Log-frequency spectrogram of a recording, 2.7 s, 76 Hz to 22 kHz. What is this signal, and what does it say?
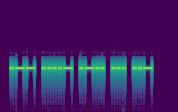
Morse code, heard as a keyed tone, about 30 wpm, 700 Hz. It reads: W4LSU
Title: USA Call Signs - 5 Characters - Repeated 3x - 30wpm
